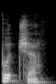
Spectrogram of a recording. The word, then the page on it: butcher: British English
